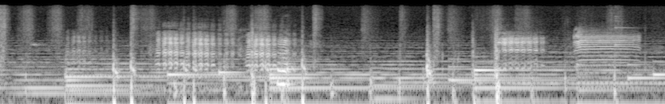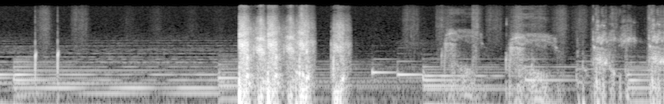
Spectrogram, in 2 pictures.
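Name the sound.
sheep bleating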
